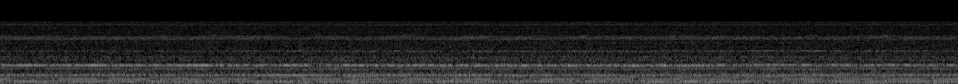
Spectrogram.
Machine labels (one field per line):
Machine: slide rail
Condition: normal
